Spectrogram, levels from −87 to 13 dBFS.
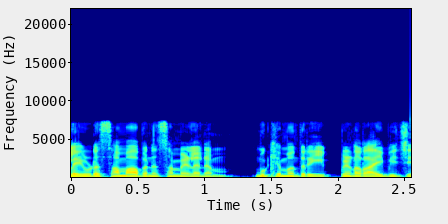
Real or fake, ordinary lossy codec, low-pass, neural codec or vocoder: real; none; 7.2 kHz; none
